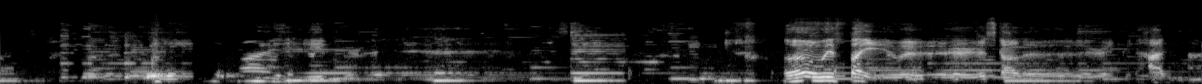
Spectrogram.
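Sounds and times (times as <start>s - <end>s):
acoustic guitar strumming: 0.0s - 12.0s
person singing folk song: 0.0s - 12.0s.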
